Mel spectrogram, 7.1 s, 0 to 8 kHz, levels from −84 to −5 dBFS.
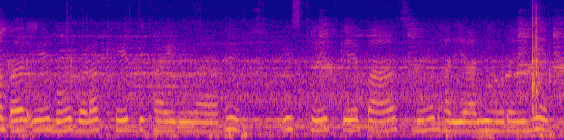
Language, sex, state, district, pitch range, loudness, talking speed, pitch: Kumaoni, female, Uttarakhand, Uttarkashi, 200-220 Hz, -27 LUFS, 160 wpm, 210 Hz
